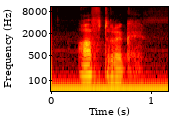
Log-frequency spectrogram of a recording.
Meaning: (noun) 1. print (something printed with a printer or printing press) 2. impression, print (relief or other result from applying pressure)
- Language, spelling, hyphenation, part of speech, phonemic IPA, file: Dutch, afdruk, af‧druk, noun / verb, /ˈɑvdrʏk/, Nl-afdruk.ogg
